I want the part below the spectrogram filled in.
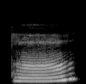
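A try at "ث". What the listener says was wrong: था की आवाज नहीं आनी चाहिए, था नहीं है, टी एच की साउंड नहीं आए, या ता और हा की नहीं,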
